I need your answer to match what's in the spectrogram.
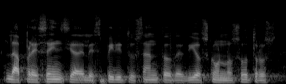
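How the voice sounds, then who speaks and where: A male pastor preaching a sermon, repeating phrases for emphasis and swinging between loud declarations and low, hushed lines. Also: steady tone, brisk, a little hiss or hum.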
